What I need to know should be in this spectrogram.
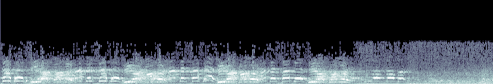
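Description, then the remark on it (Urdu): A large crowd chants slogans in unison during a speech, loud and rhythmic, with voices rising and falling in repeated bursts for the whole stretch, a steady low hum running underneath. “ابھی نعرے کا وقت کچھ بڑا ہے, آپ ذرا سکون کے ساتھ میری تقریر کے عنوان کو سمجھتے جائیں, تھوڑی دیر ٹھہر کے نعرہ بلند کر لینا.”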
